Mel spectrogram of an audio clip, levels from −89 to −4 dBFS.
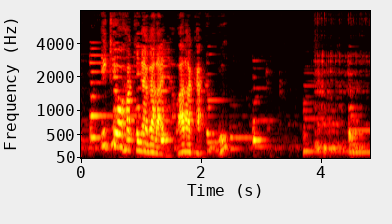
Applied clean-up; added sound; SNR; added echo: classical method WPE with log-MMSE.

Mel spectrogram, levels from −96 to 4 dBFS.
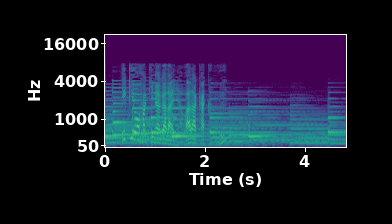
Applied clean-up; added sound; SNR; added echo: none; none; none; none.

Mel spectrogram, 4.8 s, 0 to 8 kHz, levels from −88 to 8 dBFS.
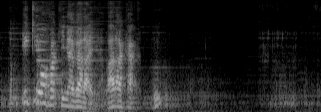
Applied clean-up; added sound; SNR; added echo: neural separator model SepFormer DNS4.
